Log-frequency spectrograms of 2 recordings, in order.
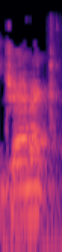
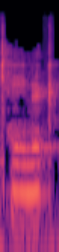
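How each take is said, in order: First: The name begins with a J sound. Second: The name begins with a hard K sound. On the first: This is the original Turkish way of saying it. The speaker calls it right. "the actual Turkish pronunciation is Janik" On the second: This is the common English way of saying it. The speaker calls it wrong. "A lot of people call it the Canik"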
